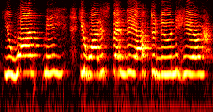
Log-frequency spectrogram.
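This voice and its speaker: A high-voiced, needy girlfriend in an old crime drama. She is clingy, emotional and easily wounded, with a dramatic delivery. The recording has noticeable noise. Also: monotone, normal speed, lo-fi sound. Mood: hurt, accusing. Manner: emotional, dramatic, swinging from cooing to scornful. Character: lonely, clingy, wounded girlfriend of a shady man.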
